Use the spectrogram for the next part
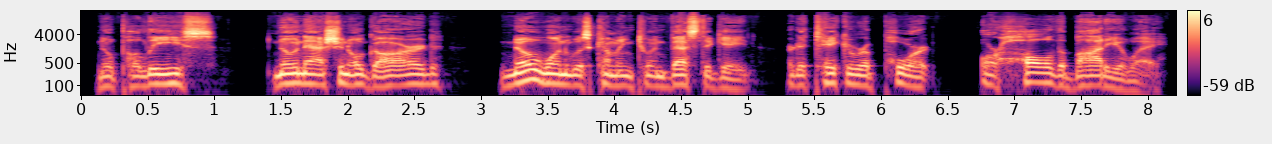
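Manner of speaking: usual speaking voice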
